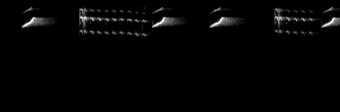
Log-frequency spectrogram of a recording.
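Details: Kingfisher-style song of a common iora: loud rising whistled slurs alternate with rapid trains of high clipped notes, each phrase separated by brief silence, with no other sounds.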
